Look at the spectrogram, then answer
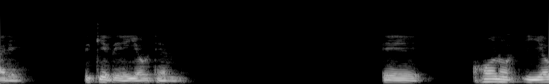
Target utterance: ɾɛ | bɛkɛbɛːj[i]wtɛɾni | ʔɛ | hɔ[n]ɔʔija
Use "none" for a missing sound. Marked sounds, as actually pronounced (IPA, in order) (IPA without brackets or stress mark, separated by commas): a, n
